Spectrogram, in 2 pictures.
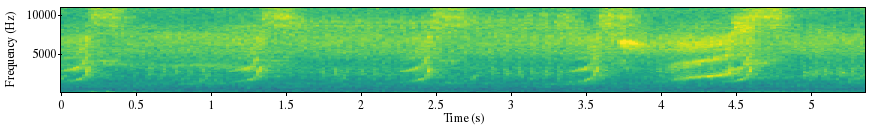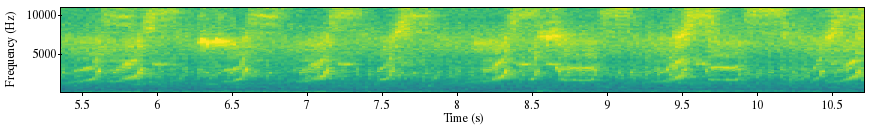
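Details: Cicadas singing in summer by a stream in Japan: many high, sweeping chirps repeating rapidly and overlapping in a dense chorus, with gentle running water underneath.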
